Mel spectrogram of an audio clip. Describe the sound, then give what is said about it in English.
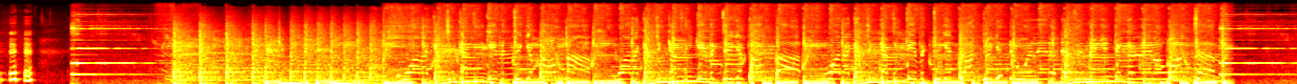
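A bright bell ding rings out at the start and again near the end, its clear tone lingering, while busy music with gliding bass notes fills the stretch in between. “Okay, there's a real ding now.”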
